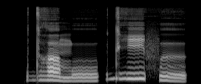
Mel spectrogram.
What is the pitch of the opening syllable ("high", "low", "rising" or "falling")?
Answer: falling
